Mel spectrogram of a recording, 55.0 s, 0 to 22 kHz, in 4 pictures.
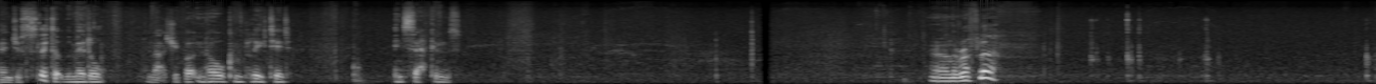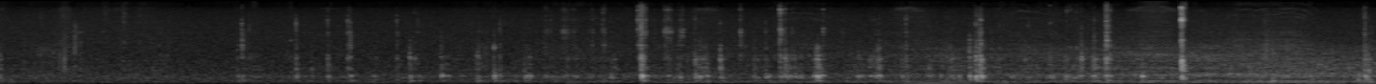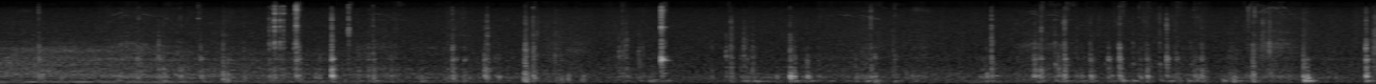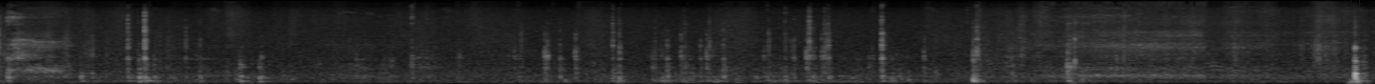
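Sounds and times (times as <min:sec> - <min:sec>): faint steady sound: 0:00.0 - 0:55.0
small metal parts clicking: 0:16.1 - 0:25.7, 0:28.6 - 0:32.6.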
